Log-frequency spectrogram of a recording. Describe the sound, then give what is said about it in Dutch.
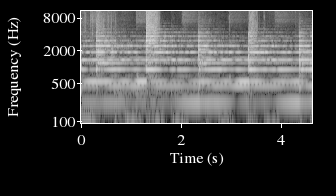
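Church bells in Voorburg strike the quarter hour. Several evenly spaced bright strokes fall about a second apart, each ringing on into a sustained metallic hum. “het zijn de kerkklokken van de Sint-Martinuskerk in Voorburg. Al 75 jaar lang slaan ze zonder probleem elk kwartier.”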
